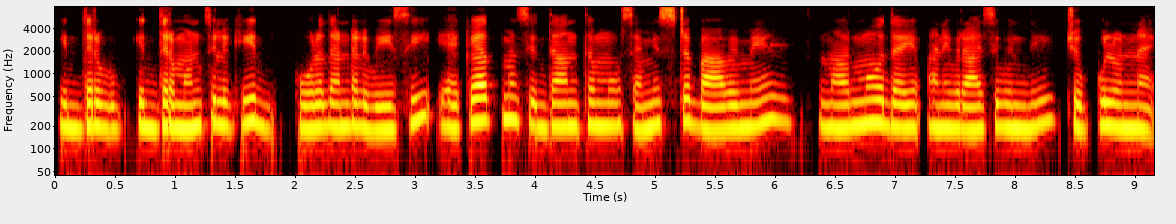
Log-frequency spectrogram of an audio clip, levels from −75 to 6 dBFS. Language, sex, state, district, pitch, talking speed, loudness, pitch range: Telugu, female, Andhra Pradesh, Manyam, 200 Hz, 100 wpm, -18 LUFS, 190-215 Hz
